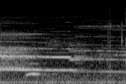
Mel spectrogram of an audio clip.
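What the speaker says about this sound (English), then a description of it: "That's chicken." A rooster crows on an island in a Jamaica-like rural setting, its strained call held for about a second at moderate distance, alone with no talk over it.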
